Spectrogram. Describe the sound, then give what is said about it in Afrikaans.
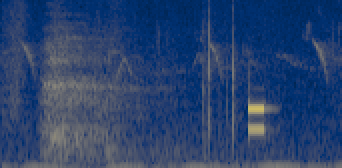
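A phone keypad being dialed: a couple of soft button clicks, then one loud, short dual-tone beep, over a faint low hum with a brief rustle at the start. “Bel hom, Paridon.”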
